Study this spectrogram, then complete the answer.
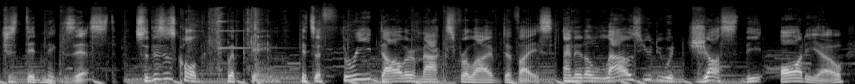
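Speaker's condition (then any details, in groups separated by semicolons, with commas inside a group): No condition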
